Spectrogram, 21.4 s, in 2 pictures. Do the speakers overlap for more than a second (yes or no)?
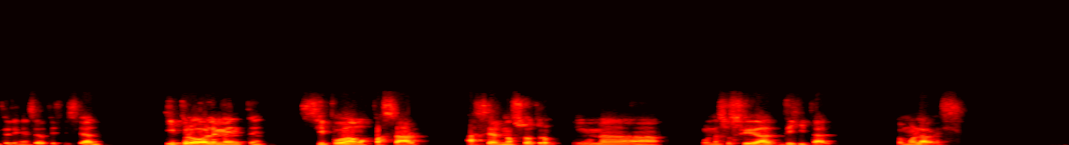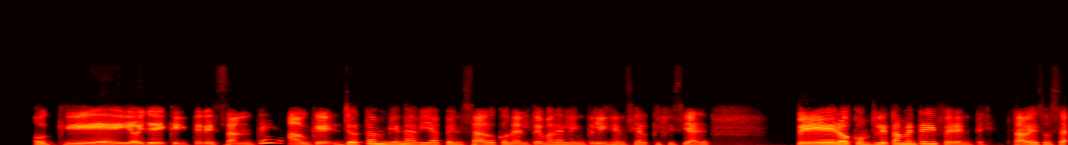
no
